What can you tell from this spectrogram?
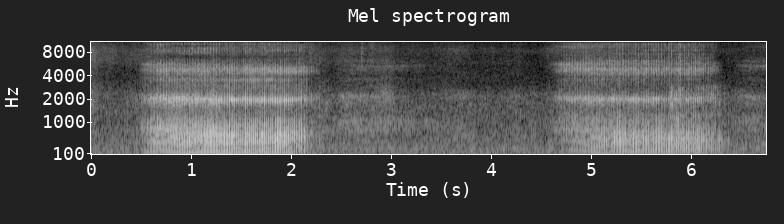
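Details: Man who had just insisted he does not snore, asleep; two loud, rough, rattling inspiratory snores about four seconds apart, with quiet breathing between them.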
